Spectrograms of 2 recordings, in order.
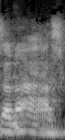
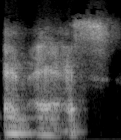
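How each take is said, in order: First: The word is said in the speaker's own accent. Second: The word is said in an American accent. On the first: "we say here" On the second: "or as you Americans say"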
